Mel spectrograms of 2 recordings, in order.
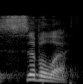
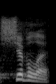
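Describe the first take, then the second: First: The word begins with an s sound. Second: The word begins with a sh sound. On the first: This form gave the speaker away as an outsider. The speaker calls it wrong. "so they would say Sibboleth" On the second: This is the password form that was asked for. The speaker calls it right. "they couldn't pronounce the word Shibboleth"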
